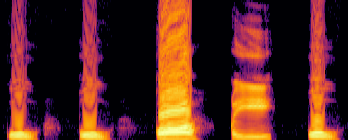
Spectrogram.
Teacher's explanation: membacanya agak tebal untuk membedakan antara huruf q dengan huruf Kaf huruf q pangkal lidah kita harus kita angkat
